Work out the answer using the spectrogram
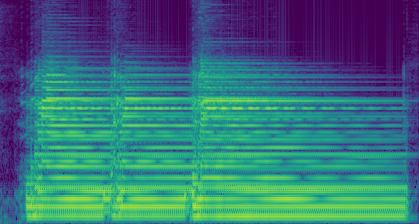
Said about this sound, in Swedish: hur låter gitarren rent? Den låter så här.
